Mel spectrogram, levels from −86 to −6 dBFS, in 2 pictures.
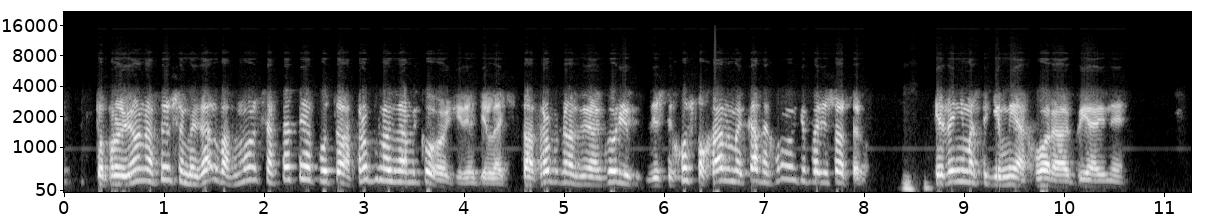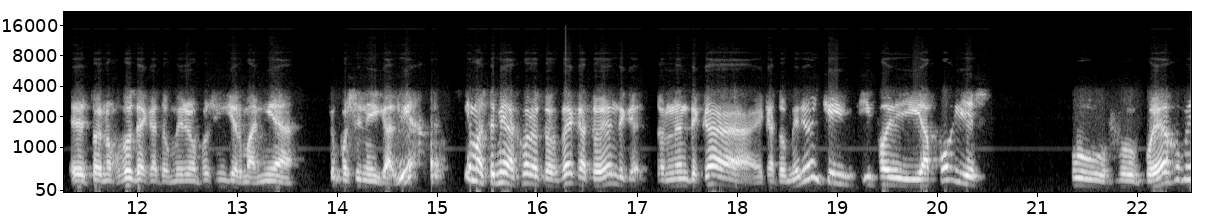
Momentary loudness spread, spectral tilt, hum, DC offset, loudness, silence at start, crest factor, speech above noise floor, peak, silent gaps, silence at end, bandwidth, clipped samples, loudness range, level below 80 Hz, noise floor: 7 LU; -6 dB/octave; none; under 0.1%; -14 LUFS; 0.35 s; 12 dB; 54 dB; -2 dBFS; none; 0 s; 8 kHz; under 0.1%; 2 LU; -46 dBFS; -68 dBFS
